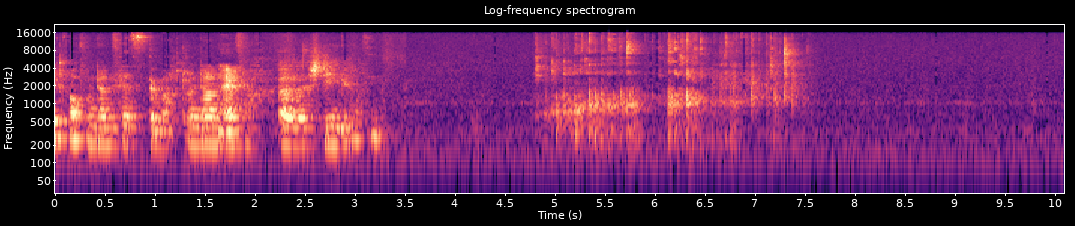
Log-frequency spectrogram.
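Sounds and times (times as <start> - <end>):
jam pouring wet slopping: 4.8 - 7.6.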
